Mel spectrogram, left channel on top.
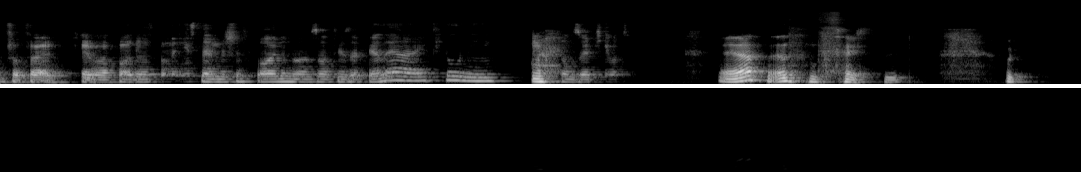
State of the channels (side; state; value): right; silent; 58 dB below the other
